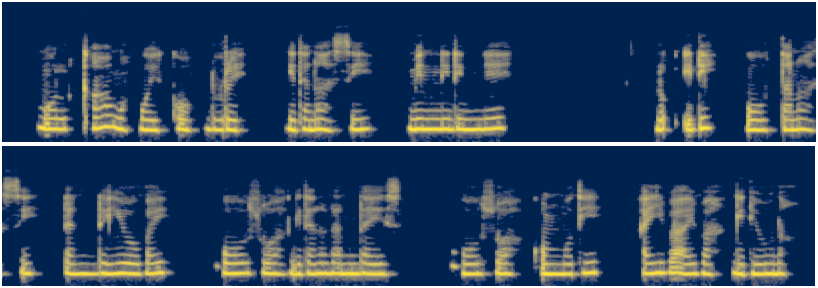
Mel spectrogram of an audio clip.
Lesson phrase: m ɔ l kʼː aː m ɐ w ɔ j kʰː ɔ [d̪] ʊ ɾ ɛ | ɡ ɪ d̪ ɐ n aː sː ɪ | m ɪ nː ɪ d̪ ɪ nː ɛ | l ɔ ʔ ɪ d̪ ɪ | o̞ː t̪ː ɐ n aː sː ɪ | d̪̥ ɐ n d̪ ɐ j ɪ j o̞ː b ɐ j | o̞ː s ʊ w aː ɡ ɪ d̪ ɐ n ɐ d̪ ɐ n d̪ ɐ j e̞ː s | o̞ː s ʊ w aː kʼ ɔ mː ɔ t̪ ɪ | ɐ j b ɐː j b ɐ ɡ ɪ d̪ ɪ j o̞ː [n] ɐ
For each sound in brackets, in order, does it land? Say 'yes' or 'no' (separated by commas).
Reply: yes, yes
